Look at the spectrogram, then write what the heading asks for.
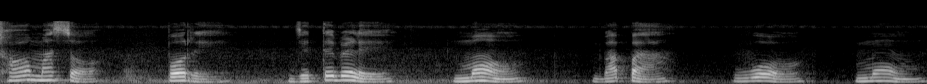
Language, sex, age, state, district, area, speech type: Odia, male, 18-30, Odisha, Rayagada, rural, spontaneous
